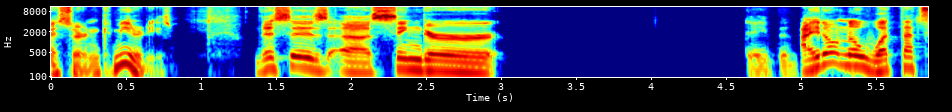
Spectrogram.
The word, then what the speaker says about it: D4VD: D4VD is David. That's how it's supposed to be pronounced.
